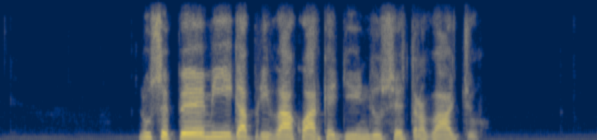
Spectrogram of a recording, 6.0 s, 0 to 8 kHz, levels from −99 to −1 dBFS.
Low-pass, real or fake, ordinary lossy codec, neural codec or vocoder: 7.2 kHz; real; Opus, 24 kbps; none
